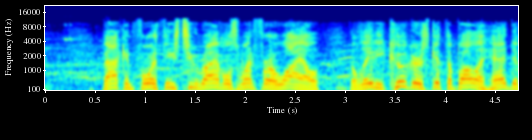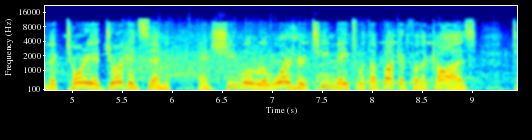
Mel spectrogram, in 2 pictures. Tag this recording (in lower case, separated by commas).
speech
